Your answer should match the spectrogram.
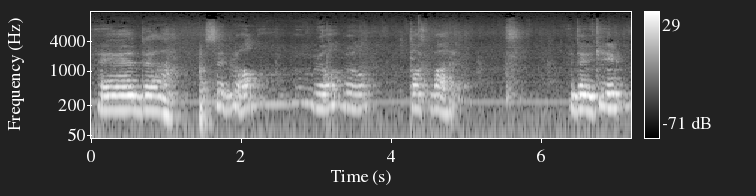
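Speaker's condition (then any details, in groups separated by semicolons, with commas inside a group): Parkinson's; trouble in the throat when speaking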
